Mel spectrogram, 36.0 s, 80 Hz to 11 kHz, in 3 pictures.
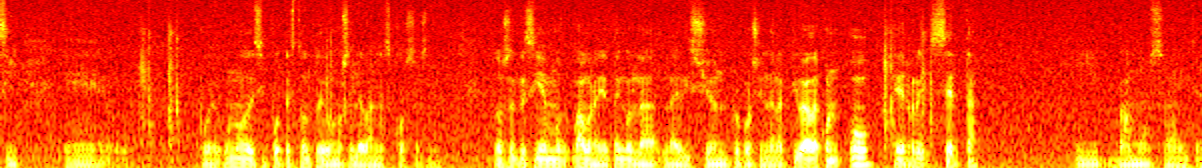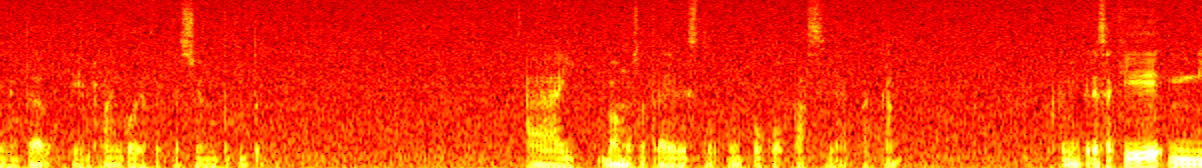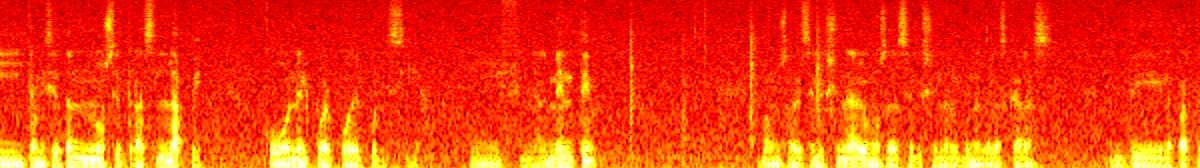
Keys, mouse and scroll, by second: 1.3 r, 1.6 z, 3.2 Escape, 8.8 r, 9.1 z, 10.5-10.9 scroll up 2, 11.4 scroll down 2, 12.1 scroll down 2, 17.1 click, 18.9-21.6 drag, 21.7-25.2 middle drag, 26.1-27.1 middle drag, 27.2-28.4 middle drag, 28.4-29.9 middle drag, 30.4 shift+middle click, 31.5 a, 32.2 c, 32.8-36.0 drag.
